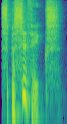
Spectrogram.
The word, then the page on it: specifics: British English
